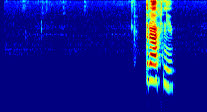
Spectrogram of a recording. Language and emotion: Russian, neutral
